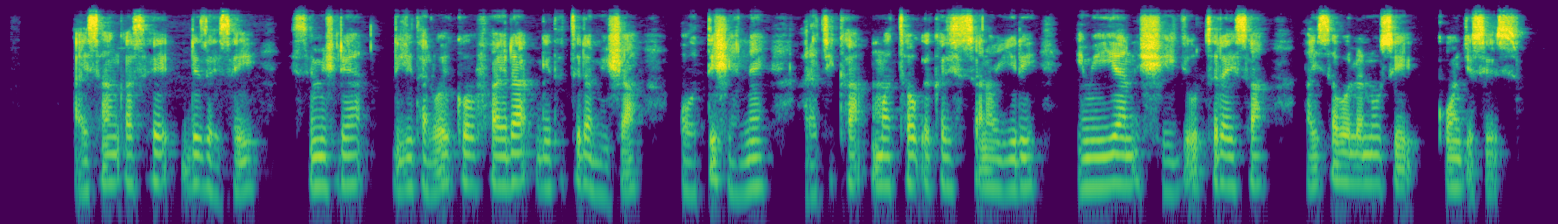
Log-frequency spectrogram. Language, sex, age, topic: Gamo, male, 18-24, government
